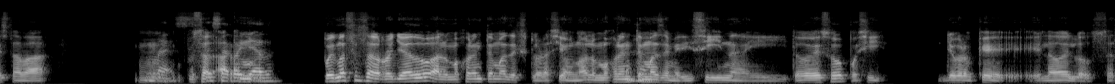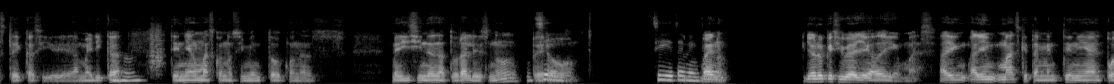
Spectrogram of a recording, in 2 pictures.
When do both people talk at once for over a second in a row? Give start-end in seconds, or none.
1.4-2.8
